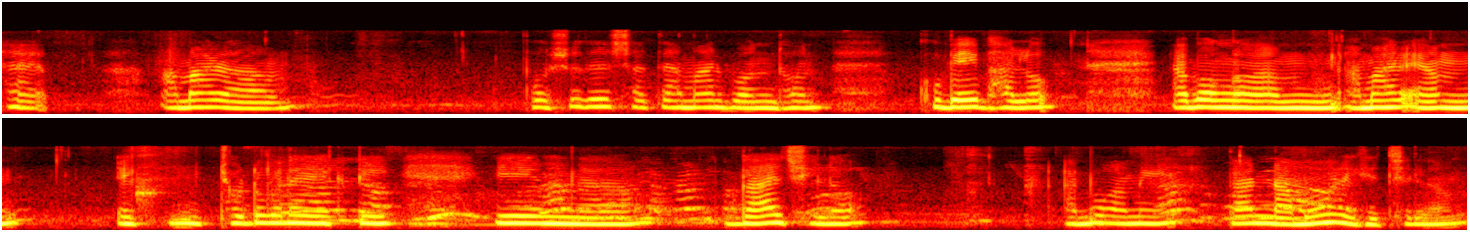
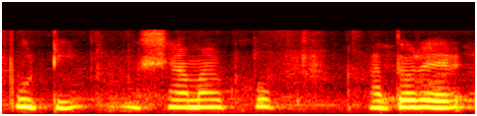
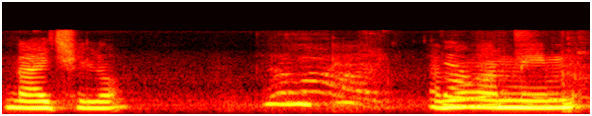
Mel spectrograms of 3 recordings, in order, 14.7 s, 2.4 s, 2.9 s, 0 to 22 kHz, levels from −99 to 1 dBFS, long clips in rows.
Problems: constant background noise, continuous background conversations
